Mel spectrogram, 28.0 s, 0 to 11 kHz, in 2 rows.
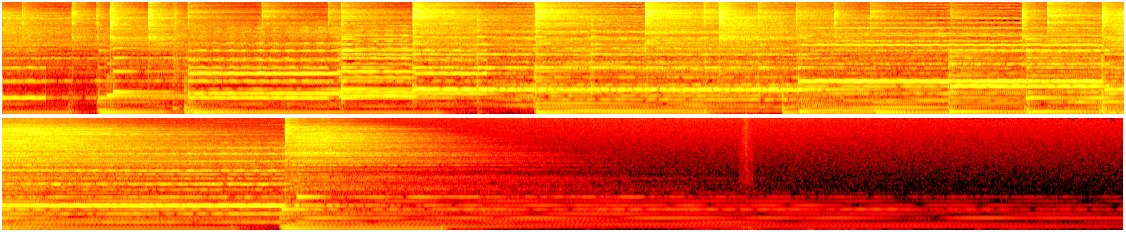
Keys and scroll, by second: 0.8 ctrl+KP_Subtract, 6.8 ctrl+space, 7.3 ctrl+w, 7.8 Return, 9.7 c, 10.4 Return, 12.0 shift+F2, 12.8 ctrl+space, 14.0 space, 14.6 ctrl+w, 14.9 Return, 16.3 alt+space, 16.6 c, 18.8 Left, 19.6 Return, 20.8 ctrl+KP_Add, 21.5 space, 22.8 ctrl+space, 23.6 ctrl+b, 24.6 Return, 25.4 ctrl+g, 26.9 ctrl+space, 27.6 Return.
